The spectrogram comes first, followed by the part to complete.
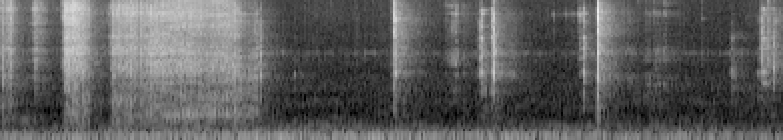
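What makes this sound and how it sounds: A pink-handled peeler with a metal blade scrapes along a short raw carrot in quick, irregular strokes. The strokes are bright and crisp, with a longer sustained scrape early on, then sharp snappy flicks, over a faint low rumble.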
